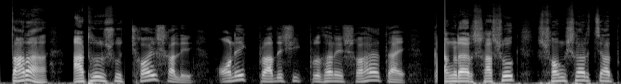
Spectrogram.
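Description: At 1.24 s the recording likely switched its input to a poorer device, with a brief gap of about 80 ms at the changeover. From there until 4.45 s the speech passes through a narrower channel with nothing above 6.3 kHz, so it sounds duller and boxier, with a faint new background noise well below the speech. Loudness stays roughly the same, and at 4.45 s the full, clearer tone returns.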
